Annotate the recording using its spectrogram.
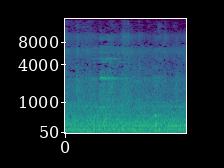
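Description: Steady low rumble and hum of supermarket background noise, with a brief high squeak just under a second in.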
